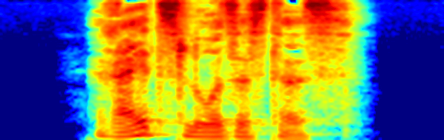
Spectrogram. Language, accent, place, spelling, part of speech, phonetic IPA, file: German, Germany, Berlin, reizlosestes, adjective, [ˈʁaɪ̯t͡sloːzəstəs], De-reizlosestes.ogg
- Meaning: strong/mixed nominative/accusative neuter singular superlative degree of reizlos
